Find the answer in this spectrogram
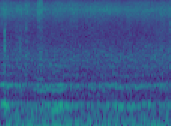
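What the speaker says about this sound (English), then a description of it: "lots of nurse bees." Honey bees swarm over a beehive frame of brood and pollen, giving a loud, continuous buzzing hum close by with no voices.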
